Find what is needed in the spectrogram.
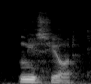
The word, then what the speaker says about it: Nusfjord: Nusfjord.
